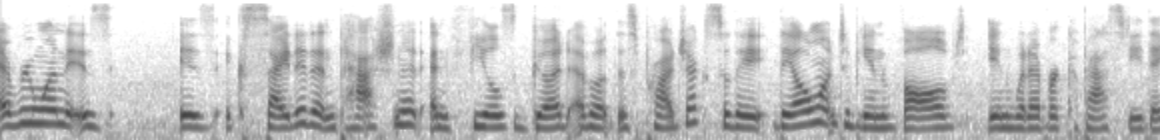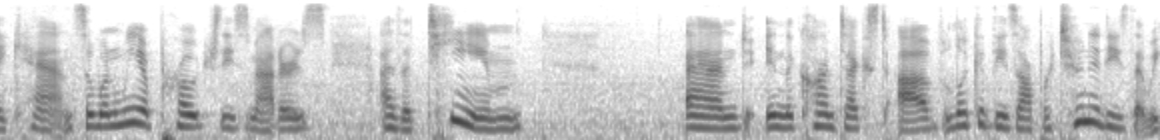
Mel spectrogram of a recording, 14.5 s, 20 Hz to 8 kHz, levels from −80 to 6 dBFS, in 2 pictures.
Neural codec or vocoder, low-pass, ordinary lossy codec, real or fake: none; 7.2 kHz; MP3, 64 kbps; real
